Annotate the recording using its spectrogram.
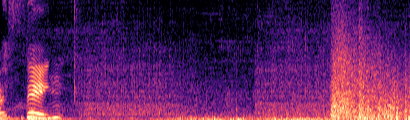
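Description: Heavy rain in a cartoon storm, a steady hiss that swells and turns sharply louder about three seconds in.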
